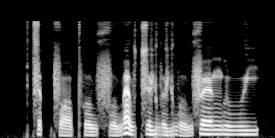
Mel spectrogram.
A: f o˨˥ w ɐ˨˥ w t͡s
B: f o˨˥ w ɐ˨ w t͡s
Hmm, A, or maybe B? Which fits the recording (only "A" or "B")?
A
